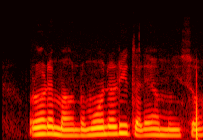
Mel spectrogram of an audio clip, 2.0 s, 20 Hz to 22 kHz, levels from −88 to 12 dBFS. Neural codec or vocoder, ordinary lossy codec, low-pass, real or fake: none; none; 19.8 kHz; real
